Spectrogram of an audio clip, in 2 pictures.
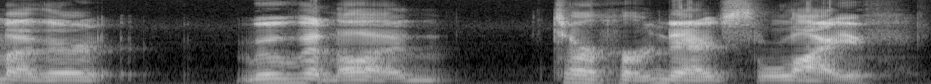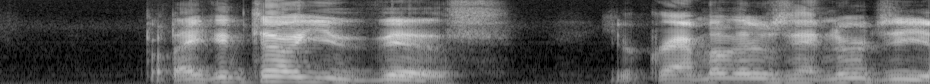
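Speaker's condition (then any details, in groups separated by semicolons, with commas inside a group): Multiple sclerosis; affects fingers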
